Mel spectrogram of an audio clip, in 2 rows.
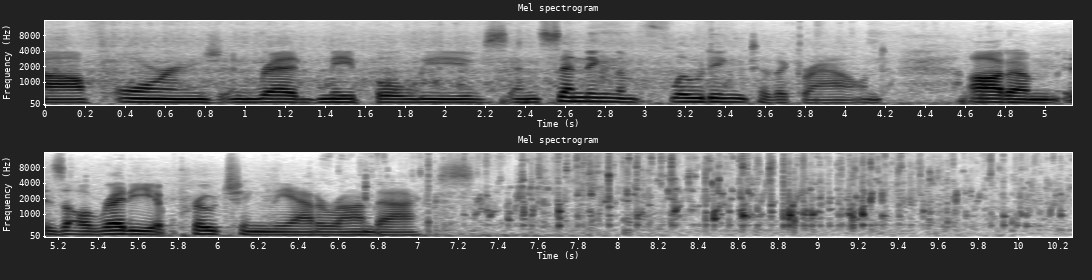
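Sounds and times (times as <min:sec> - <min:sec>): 
speech: 0:00.0 - 0:07.5
small babbling brook flowing over stones: 0:06.5 - 0:10.2.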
